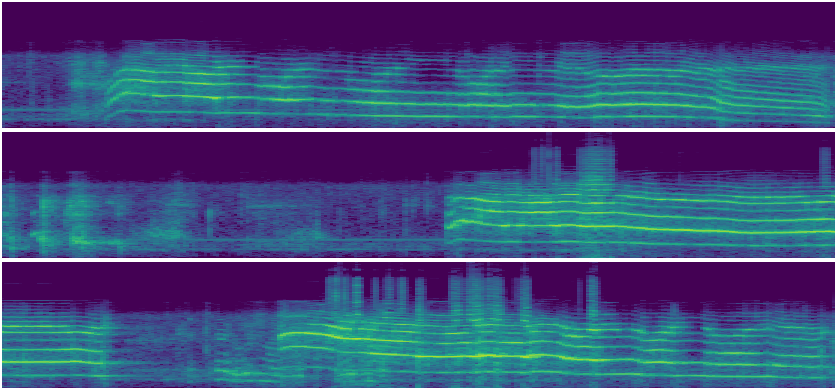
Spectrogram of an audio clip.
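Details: Domestic cat Kesha complaining about its lot: three long, mournful meows, the first sagging downward at its end, the others loud and sustained with slight wavering.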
